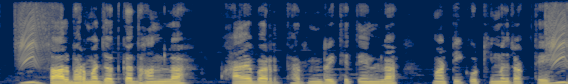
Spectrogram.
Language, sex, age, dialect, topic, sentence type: Chhattisgarhi, male, 60-100, Western/Budati/Khatahi, agriculture, statement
